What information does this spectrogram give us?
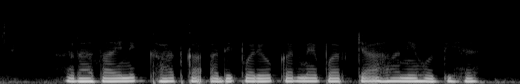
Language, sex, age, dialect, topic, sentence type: Hindi, male, 18-24, Hindustani Malvi Khadi Boli, agriculture, question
